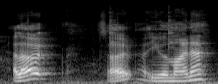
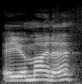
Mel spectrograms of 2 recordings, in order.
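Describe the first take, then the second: First: Startled, then press the question; surprised dwarf voice. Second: Louder suspicious dwarf question; gruff dwarf voice. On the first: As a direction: gasp then louder, higher hello. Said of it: "And he kinda like". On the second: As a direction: eye them up and ask. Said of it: "He looks over and goes". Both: Acted.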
